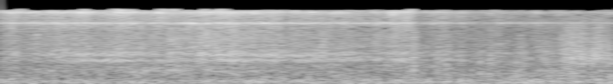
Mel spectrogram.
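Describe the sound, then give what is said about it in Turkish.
An airplane flies overhead with a steady, loud, broad roar of engine and rushing air that continues evenly throughout, with no other sounds standing out. “Oo, uçak. Uçak gidiyor. Uçağı götürüyor.”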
